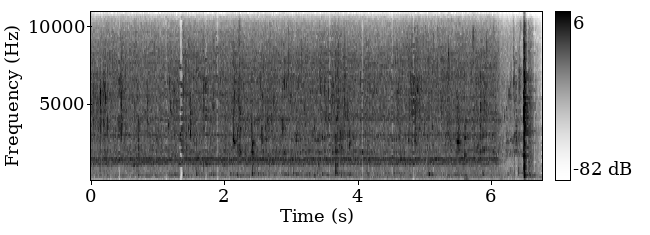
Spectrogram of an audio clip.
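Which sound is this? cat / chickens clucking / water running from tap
water running from tap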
